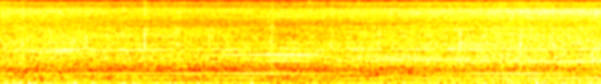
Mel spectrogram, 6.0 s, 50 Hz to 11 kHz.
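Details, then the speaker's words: 2020 Carrier Performance two-ton outdoor unit running in 102°F heat, cooling poorly with suction line not very sweaty: steady hum, unhurried fan whoosh and compressor drone; condenser fans sound slow. "sounds like the fans are spinning pretty slowly on these"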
